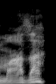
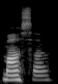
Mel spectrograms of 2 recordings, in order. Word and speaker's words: masa: Masa. Yeah, it's masa.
